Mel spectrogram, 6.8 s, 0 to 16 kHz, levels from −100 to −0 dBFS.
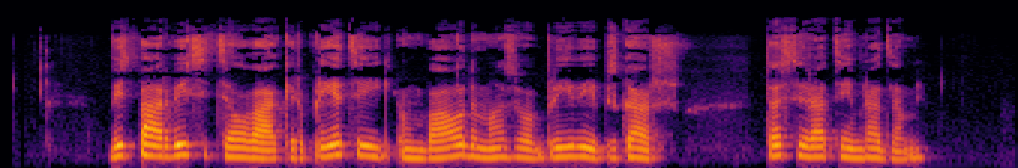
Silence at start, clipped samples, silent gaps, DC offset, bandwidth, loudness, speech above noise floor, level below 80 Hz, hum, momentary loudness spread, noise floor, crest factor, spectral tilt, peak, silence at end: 0.3 s; under 0.1%; none; under 0.1%; 11 kHz; -25 LUFS; 51 dB; -70 dBFS; none; 9 LU; -75 dBFS; 22 dB; -5.5 dB/octave; -4 dBFS; 0.65 s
